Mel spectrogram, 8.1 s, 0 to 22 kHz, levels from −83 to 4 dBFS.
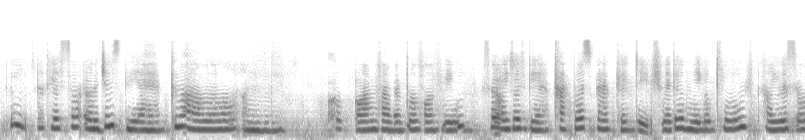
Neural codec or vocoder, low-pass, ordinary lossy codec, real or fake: codec, 16 kHz, 0.5 kbps, FreqCodec, smaller model; none; none; fake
